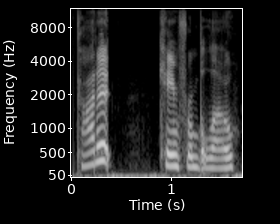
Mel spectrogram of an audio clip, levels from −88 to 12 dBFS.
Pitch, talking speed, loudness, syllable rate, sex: 230 Hz, 175 wpm, -17 LUFS, 4.8 syllables/s, female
